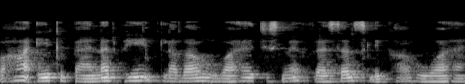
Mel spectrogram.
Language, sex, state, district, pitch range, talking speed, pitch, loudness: Hindi, female, Bihar, Saharsa, 135-160 Hz, 180 wpm, 155 Hz, -19 LUFS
